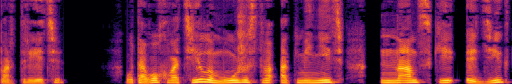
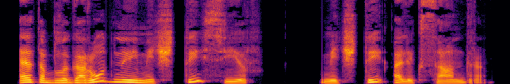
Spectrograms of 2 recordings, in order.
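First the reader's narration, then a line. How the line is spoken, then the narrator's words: Good-natured, soothing old man. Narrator (Russian): Старик добродушным успокаивающим тоном сказал бы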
